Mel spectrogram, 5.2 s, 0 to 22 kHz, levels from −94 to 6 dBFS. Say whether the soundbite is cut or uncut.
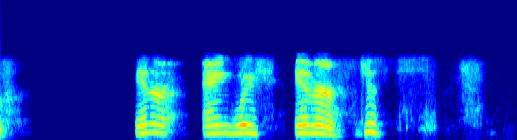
uncut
